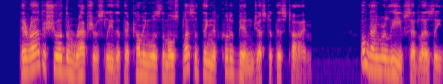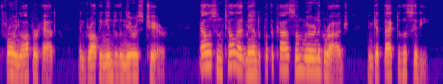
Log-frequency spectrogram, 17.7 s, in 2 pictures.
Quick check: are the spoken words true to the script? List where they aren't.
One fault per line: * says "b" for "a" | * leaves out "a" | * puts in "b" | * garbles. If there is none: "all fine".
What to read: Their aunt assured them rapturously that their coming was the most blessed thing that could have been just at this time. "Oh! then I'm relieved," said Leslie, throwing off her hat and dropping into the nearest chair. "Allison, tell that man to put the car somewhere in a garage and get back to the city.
* leaves out "then"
